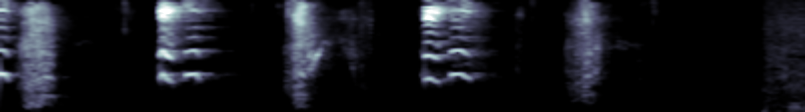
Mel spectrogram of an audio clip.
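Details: Dog gives five quick, sharp sneezes in a row, some with a squeaky edge.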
